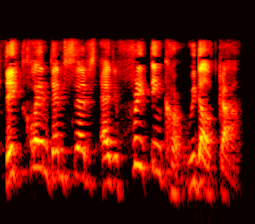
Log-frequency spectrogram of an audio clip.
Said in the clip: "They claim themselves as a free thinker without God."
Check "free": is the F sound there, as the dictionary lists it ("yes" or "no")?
yes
